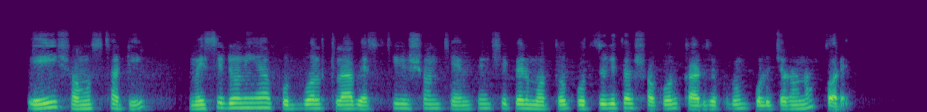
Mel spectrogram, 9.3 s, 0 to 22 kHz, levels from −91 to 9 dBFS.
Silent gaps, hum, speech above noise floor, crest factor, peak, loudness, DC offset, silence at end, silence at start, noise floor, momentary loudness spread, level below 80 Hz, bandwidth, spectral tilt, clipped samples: none; none; over 73 dB; 16 dB; -2 dBFS; -18 LUFS; under 0.1%; 0.8 s; 0.3 s; under -90 dBFS; 9 LU; -60 dBFS; 6.2 kHz; -10.5 dB/octave; under 0.1%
